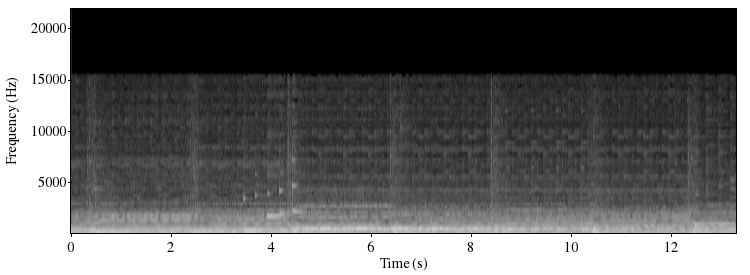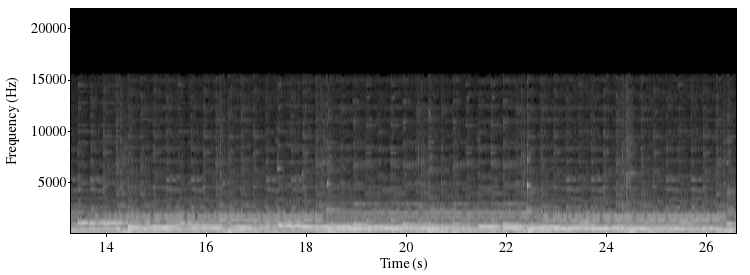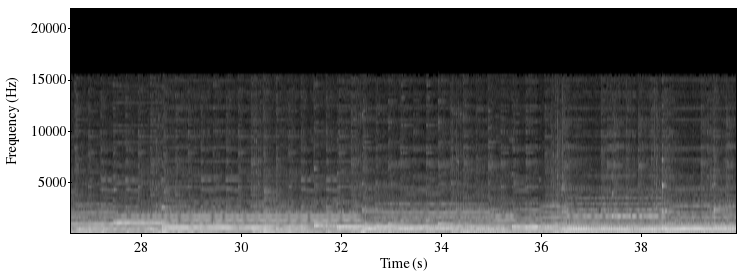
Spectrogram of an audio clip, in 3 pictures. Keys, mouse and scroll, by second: 8.2 s, 12.4 click, 16.6 right click, 18.4 e, 20.9 click, 21.7 e, 25.6 click, 26.2-27.3 scroll down 1, 29.0 right click, 30.7 e, 33.7 click, 34.9 e, 37.1 click, 37.4 e.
